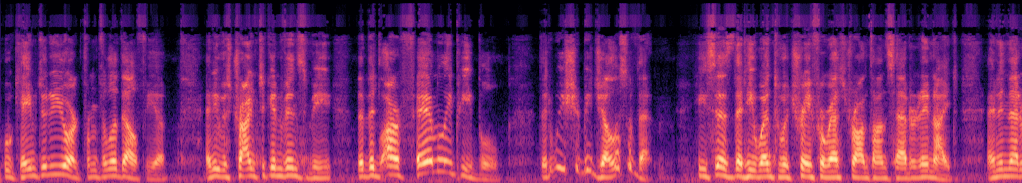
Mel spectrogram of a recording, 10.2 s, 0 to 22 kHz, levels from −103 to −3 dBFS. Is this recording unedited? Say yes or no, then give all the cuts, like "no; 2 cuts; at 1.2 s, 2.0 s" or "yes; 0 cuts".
no; 1 cut; at 3.8 s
